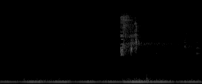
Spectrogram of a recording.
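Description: Faint wet squishing of a whole mango being bitten and sucked by mouth, with a short louder hiss a little over a second in.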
